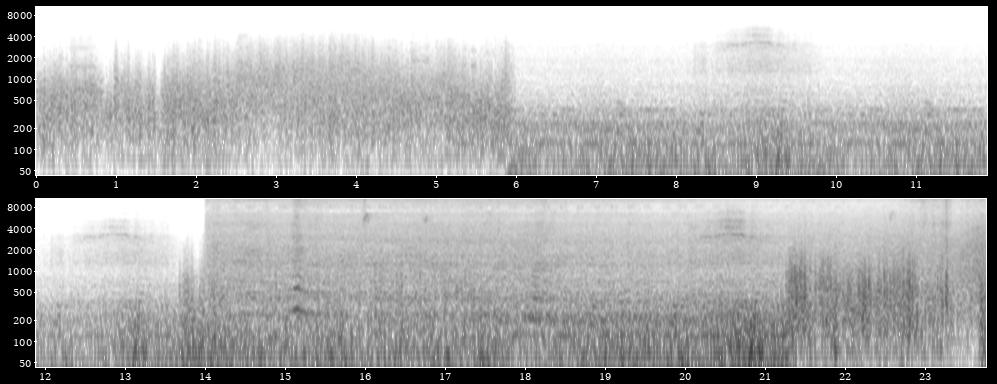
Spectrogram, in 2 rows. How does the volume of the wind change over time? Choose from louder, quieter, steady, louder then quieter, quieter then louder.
louder.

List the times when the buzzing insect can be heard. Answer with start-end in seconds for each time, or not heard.
13.9-23.7.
